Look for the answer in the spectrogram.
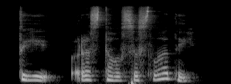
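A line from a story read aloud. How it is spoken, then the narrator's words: Trembling question. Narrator (Russian): спрашиваю дрожащим голосом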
